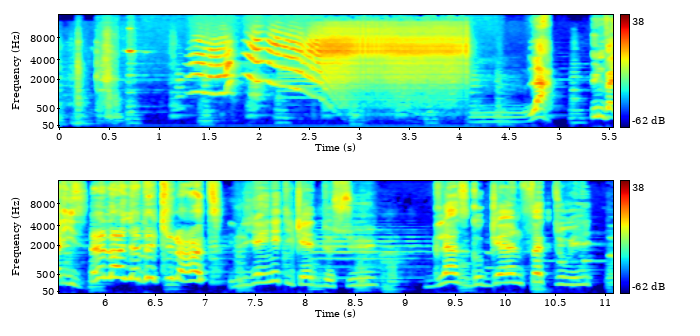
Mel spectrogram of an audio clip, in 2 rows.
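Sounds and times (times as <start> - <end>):
wardrobe door creaking open with hinge squealing: 0.0 - 4.2
speech: 4.7 - 11.0.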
